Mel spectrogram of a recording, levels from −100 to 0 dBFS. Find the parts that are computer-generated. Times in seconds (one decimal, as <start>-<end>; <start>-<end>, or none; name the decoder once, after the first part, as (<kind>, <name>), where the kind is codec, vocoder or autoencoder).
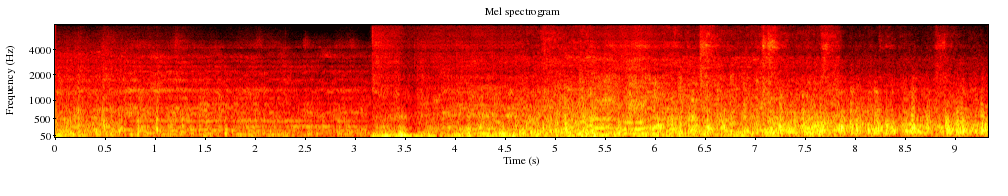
0.7-4.6 (codec, SNAC); 5.4-6.1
